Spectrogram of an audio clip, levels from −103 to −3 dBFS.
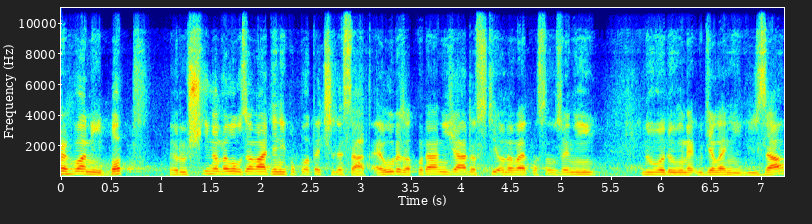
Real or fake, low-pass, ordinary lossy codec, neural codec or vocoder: fake; 9.9 kHz; Opus, 16 kbps; codec, 44.1 kHz, 3.4 kbps, Pupu-Codec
